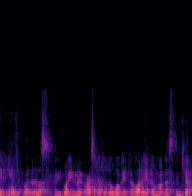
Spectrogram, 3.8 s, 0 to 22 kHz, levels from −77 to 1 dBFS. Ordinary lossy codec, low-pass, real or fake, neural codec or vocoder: Opus, 16 kbps; 10.8 kHz; fake; codec, 16 kHz in and 24 kHz out, 0.9 kbps, LongCat-Audio-Codec, four codebook decoder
